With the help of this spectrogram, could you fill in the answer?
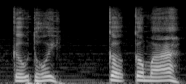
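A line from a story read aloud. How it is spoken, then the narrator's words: Terrified shouting. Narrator (Vietnamese): Hai thằng hét lớn trong sợ hãi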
